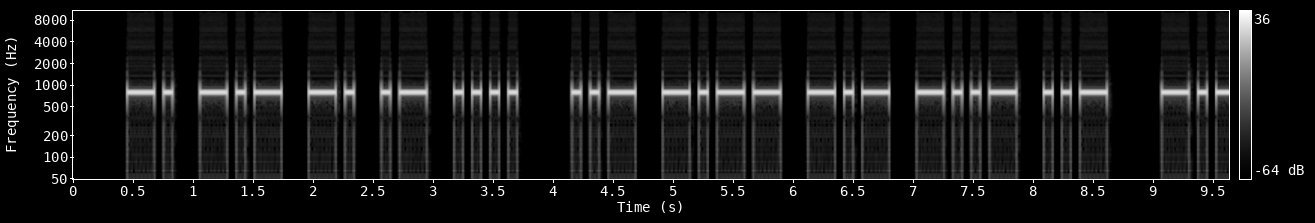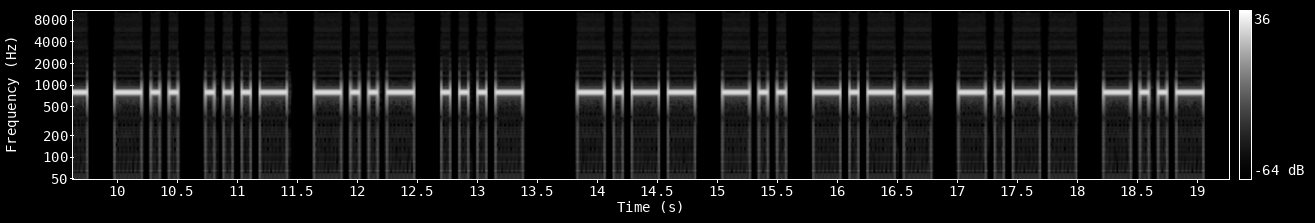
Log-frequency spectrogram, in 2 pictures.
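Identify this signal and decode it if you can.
Morse code, heard as a keyed tone, about 16 wpm, 800 Hz. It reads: NKNAH UYKXU KDVXV YDYYX
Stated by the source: Morse letter-group revision drill at 15 words per minute.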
